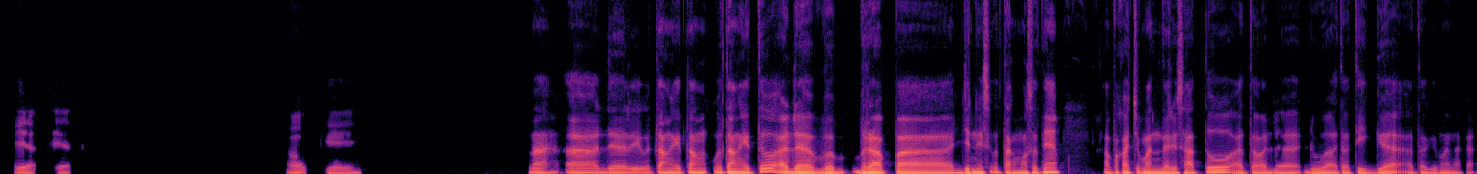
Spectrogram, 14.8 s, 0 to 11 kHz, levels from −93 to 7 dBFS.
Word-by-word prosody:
Iya 110 0 -6 0.2
iya. 105 0 -12 2.2
Oke. 105 -2 -10 1.8
Nah, 130 -2 -3
eee, 125 -1 -2
dari 125 0 -2
utang 125 +2 -2
itang 125 +2 0
utang 125 0 +4
itu 125 +12 +2
ada 125 -6 +5
beb 115 0 +2
berapa 120 -2 +4 0.5
jenis 120 +1 +2
utang? 115 -4 -2
Maksudnya, 130 +6 +1 0.4
apakah 115 +1 -1
cuman 115 -1 +1
dari 110 0 +1
1 145 +8 +1
atau 110 -6 -4
ada 105 +1 -4
2 110 -3 -2
atau 110 - -2
3 120 +5 -2
atau 110 -2 -7
gimana 105 -2 -6
Kak? 105 +3 -16
120 Hz, 115 wpm, -23 LUFS, 110-125 Hz, 2.2 s, ada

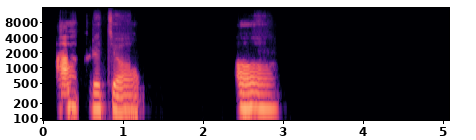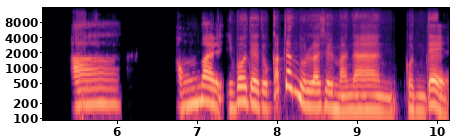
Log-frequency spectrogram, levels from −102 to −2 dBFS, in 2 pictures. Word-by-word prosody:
아 155 +3 +1
그랬죠. 150 -3 -4 1.2
어. 155 -1 -2 2.5
아. 190 +2 -1 0.7
정말 195 +3 +3
이번에도 175 -2 +2
깜짝 425 -6 +3
놀라실 170 - +3
만한 145 -2 -1
건데 145 0 +3
165 Hz, 125 characters per minute, -24 LUFS, 150-190 Hz, 2.5 s, 정말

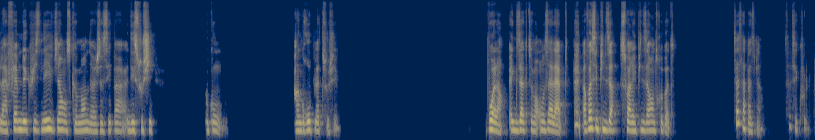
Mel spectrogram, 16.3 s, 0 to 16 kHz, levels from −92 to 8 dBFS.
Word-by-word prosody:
la 170 -2 0
flemme 195 +3 +1
de 190 - +6
cuisiner. 190 +2 +1
Viens, 195 -1 +1
on 185 - -3
se 185 - 0
commande, 170 -1 -3
je 170 - -2
sais 165 +2 -3
pas, 170 0 -6
des 175 +1 +1
sushis». 180 0 +3 1.0
Donc 175 +1 -9
on 170 -4 -5 1.4
Un 175 - 0
gros 175 +2 +2
plat 180 -2 -5
de 170 - -17
sushi. 215 +4 -9 2.9
Voilà. 180 -7 +5
Exactement, 185 -1 0
on 185 - 0
s'adapte. 180 -2 +2 0.3
Parfois, 195 +5 +5
c'est 220 0 +3
pizza, 190 -2 +1
soirée 175 -3 +1
pizza 175 0 -2
entre 180 0 -4
potes. 155 - -7 1.2
Ça, 320 - 0
ça 220 -11 -2
passe 160 -2 -8
bien, 200 - -16 0.4
ça, 255 - -18
c'est - - -10
cool. - - -19
180 Hz, 140 wpm, -24 LUFS, 175-195 Hz, 2.9 s, de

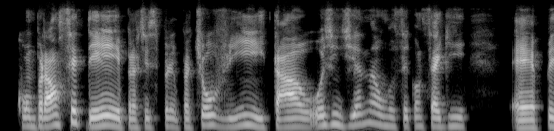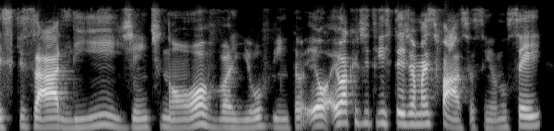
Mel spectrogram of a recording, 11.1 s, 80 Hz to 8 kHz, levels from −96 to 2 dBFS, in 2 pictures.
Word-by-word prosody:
comprar 155 -1 +3
um - - -3
CD 170 -7 +1
pra 135 -2 -5
te 135 +3 -11
espr 145 0 -10
pra 140 +1 -8
te 135 - -9
ouvir 160 -1 -5
e 140 - -12
tal, 140 +1 +3
hoje 170 +3 -5
em 180 - -9
dia 170 +3 -6
não, 195 -4 -9
você 150 -1 -13
consegue, 150 0 -4 0.4
eh, 130 0 +3
pesquisar 145 +1 +4
ali 150 +6 -10
gente 140 +2 -8
nova 135 0 0
e 130 +1 -14
ouvir, 150 -1 -11
então 135 -1 -11
eu - - +4
eu 210 - +6
acredito 210 -1 0
que 205 - -9
esteja 190 -1 -1
mais 190 +1 +2
fácil, 130 +1 +3
assim, 135 -2 -20
eu 125 - -17
não 140 - -17
sei, 165 +3 -1
150 Hz, 195 wpm, -22 LUFS, 140-175 Hz, 0.4 s, eu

